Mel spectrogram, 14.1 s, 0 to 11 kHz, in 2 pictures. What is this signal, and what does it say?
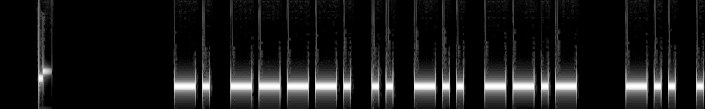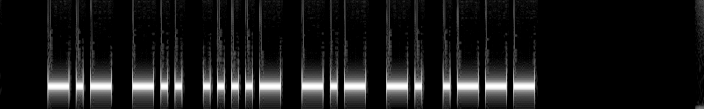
Morse code, heard as a keyed tone, about 17 wpm, 700 Hz. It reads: N9IDQ DE KD4KNJ
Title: USA Callsign DE Callsign 17wpm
